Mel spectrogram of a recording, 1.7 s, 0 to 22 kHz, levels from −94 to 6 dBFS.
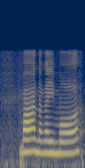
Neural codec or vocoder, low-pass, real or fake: codec, 16 kHz, 0.9 kbps, LongCat-Audio-Codec; 7.2 kHz; fake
